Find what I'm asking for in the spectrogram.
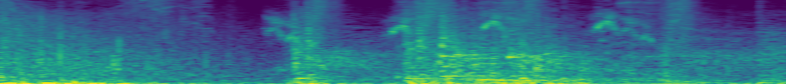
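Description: A Bombardo blasting spell going off in Hogwarts Legacy, a heavy booming explosion with crashing thuds that holds loud across the clip, followed by a few sharp magical whooshes.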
